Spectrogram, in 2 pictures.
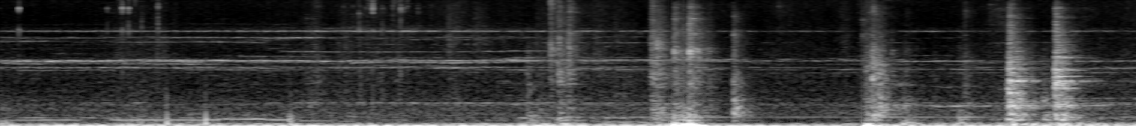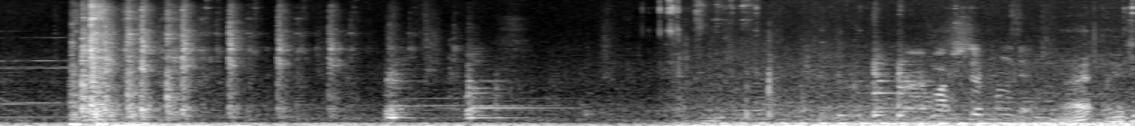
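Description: Low steady rumble inside an Amtrak passenger car as the train draws into a station, with scattered clicks and knocks. About eight seconds in comes a clunk and a sudden rush of outside noise as the conductor opens the car's vestibule door.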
